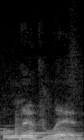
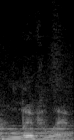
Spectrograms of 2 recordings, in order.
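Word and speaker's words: Livlyn: Lord is exalted then I added the name livelin it's spelled l-i-v l-y-n livelin now this one I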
